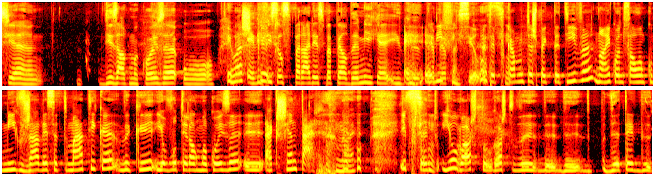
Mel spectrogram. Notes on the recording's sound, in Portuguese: Gravado ao vivo no Auditório de Vila Nova de Gaia.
